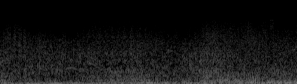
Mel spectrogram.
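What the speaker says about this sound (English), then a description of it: "I love it when these two howitzers fire" Two howitzers fire a volley during a World War II Stalingrad defense battle in the strategy game Men of War, producing a dense, continuous rumbling barrage of overlapping booms at moderate volume.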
